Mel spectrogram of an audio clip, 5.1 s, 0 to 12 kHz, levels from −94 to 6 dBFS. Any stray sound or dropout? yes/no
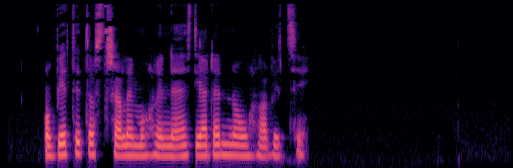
no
